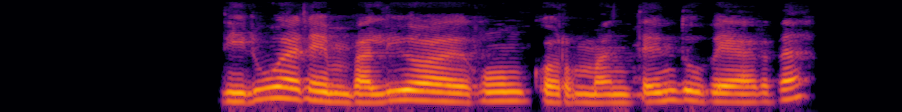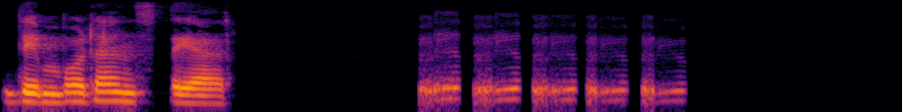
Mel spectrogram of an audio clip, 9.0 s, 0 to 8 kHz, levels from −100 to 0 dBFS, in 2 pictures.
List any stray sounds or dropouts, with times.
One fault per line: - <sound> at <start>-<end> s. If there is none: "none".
- laugh at 6.6-7.9 s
